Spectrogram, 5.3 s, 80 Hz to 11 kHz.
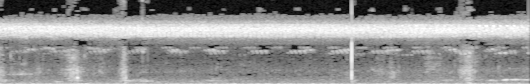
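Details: Up-close chirping of crickets in Dobbs Ferry, New York, August 1, 2014; a sustained high whining trill runs the whole time beside rapid rhythmic pulsed chirps, with a few sharp clicks.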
